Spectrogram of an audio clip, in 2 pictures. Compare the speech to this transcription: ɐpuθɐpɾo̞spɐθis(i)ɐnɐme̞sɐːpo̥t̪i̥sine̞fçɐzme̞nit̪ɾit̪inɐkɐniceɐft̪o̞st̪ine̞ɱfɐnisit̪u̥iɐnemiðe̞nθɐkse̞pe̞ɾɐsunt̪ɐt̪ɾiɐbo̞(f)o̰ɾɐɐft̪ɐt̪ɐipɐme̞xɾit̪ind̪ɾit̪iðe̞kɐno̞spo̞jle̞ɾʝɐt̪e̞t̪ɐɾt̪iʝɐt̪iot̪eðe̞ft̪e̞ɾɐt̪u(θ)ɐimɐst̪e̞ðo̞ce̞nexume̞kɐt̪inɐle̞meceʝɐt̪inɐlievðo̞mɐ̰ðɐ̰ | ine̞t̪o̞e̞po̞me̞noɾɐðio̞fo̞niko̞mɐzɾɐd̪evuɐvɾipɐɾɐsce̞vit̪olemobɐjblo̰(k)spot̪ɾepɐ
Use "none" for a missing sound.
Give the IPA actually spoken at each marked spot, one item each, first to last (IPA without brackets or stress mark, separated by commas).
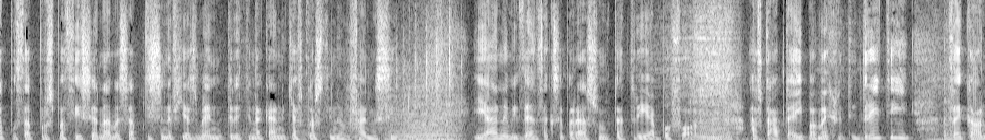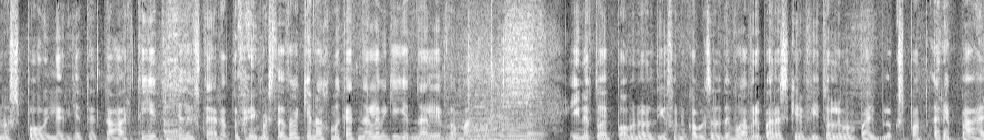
i, f, θ, k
